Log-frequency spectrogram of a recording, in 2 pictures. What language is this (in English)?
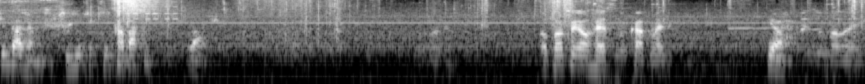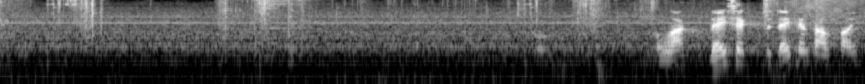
Portuguese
